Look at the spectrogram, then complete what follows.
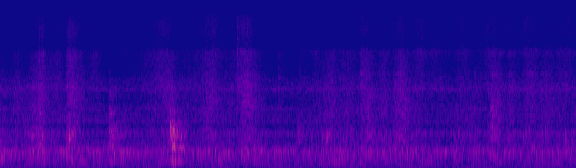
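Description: Kitchen knife sawing through a half-baked frisa, a ring of durum-wheat bread with a firm crust, in a series of quiet rasping strokes.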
